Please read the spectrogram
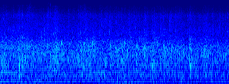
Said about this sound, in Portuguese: Você pode aplaudir o amor dele, a graça dele.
